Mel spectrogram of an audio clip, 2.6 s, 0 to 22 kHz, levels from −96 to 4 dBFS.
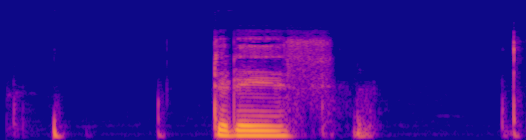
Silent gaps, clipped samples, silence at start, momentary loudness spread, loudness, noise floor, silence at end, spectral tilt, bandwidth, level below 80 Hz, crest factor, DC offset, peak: none; under 0.1%; 0.25 s; 24 LU; -23 LUFS; -86 dBFS; 0.8 s; -7.5 dB/octave; 7.8 kHz; -68 dBFS; 18 dB; under 0.1%; -8 dBFS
